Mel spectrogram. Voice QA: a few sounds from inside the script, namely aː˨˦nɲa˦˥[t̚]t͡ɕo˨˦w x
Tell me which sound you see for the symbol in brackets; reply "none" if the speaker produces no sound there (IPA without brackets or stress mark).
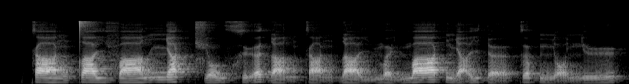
k̚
